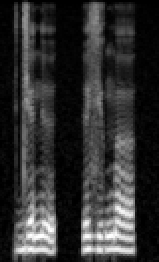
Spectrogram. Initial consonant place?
alveolar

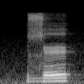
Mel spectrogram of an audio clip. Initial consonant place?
alveolar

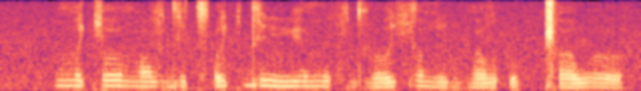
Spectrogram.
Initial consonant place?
glottal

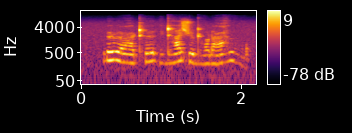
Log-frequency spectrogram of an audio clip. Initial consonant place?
retroflex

